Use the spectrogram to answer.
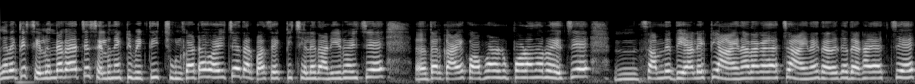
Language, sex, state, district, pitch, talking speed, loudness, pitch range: Bengali, female, Jharkhand, Jamtara, 300 Hz, 210 wpm, -10 LUFS, 280-320 Hz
